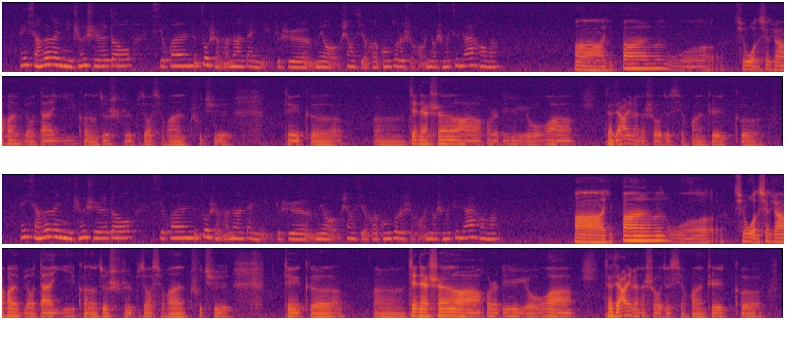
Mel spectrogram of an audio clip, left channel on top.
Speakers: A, on the left (about 15°); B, on the right (about 75°).
A: 哎，想问问你平时都喜欢做什么呢？在你就是没有上学和工作的时候，你有什么兴趣爱好吗？
B: 啊，一般我其实我的兴趣爱好也比较单一，可能就是比较喜欢出去这个，嗯、健健身啊，或者旅旅游啊。在家里面的时候就喜欢这个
